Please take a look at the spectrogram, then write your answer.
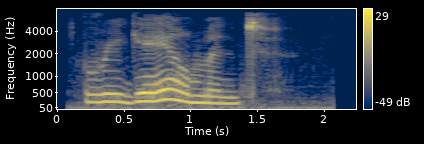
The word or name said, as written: regalement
